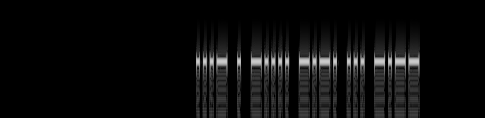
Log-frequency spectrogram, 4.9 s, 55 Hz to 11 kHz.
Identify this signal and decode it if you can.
Morse code, heard as a keyed tone, about 34 wpm, 700 Hz. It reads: VE6CSY
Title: DXCC-100 Call Signs - 6 Characters - 35wpm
